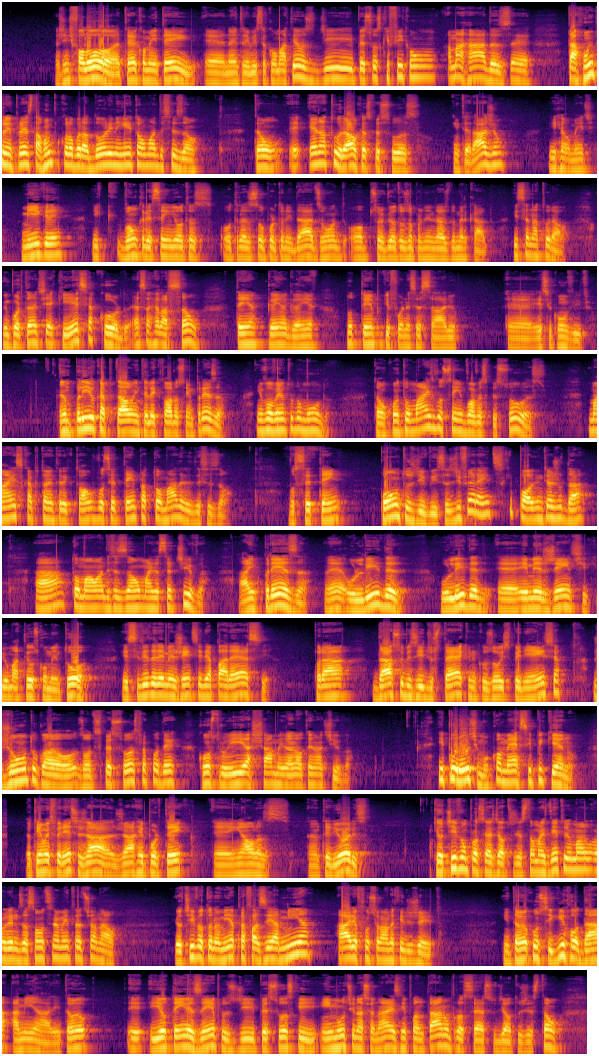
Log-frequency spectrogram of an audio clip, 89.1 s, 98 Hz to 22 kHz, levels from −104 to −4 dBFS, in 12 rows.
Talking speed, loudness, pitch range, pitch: 150 wpm, -15 LUFS, 135-165 Hz, 150 Hz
